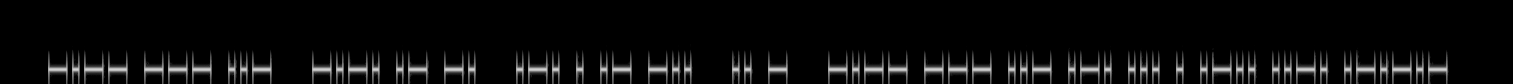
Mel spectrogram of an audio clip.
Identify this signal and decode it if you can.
Morse code, heard as a keyed tone, about 19 wpm, 700 Hz. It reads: YOU CAN READ IT YOURSELF.
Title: Sentences from Top 600 Words 20wpm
